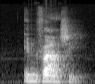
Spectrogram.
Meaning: 1. military invasion 2. an act of invasion or trespassing on property
- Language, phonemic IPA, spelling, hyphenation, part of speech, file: Dutch, /ˌɪnˈvaː.zi/, invasie, in‧va‧sie, noun, Nl-invasie.ogg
